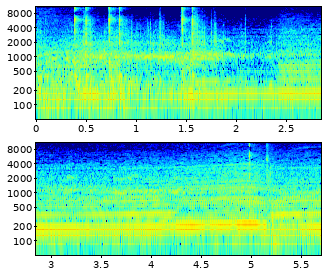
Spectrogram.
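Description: A racing car engine drones and revs as the car shifts gears.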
